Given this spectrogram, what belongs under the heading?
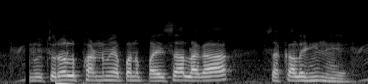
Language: Magahi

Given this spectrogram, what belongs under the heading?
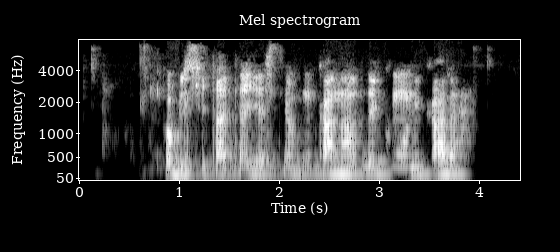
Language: Romanian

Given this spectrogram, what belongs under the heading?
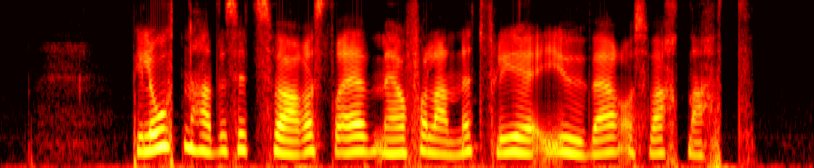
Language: Norwegian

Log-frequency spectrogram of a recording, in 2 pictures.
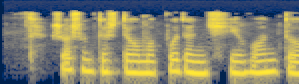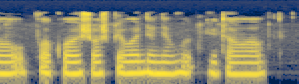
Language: Mari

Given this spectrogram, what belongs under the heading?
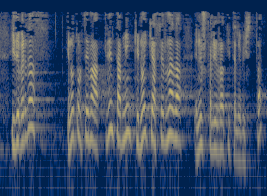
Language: Spanish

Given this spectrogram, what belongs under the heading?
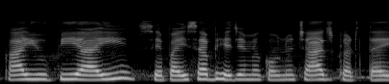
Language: Magahi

